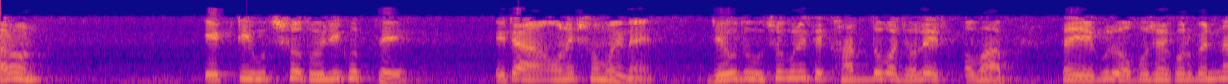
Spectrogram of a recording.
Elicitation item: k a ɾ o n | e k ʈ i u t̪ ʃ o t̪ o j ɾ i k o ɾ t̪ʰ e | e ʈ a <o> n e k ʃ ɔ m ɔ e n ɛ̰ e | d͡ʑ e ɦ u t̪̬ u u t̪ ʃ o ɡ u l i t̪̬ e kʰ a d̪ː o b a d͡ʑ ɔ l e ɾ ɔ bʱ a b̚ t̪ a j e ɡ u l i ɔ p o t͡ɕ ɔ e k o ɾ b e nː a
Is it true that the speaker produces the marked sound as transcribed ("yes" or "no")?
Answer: no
